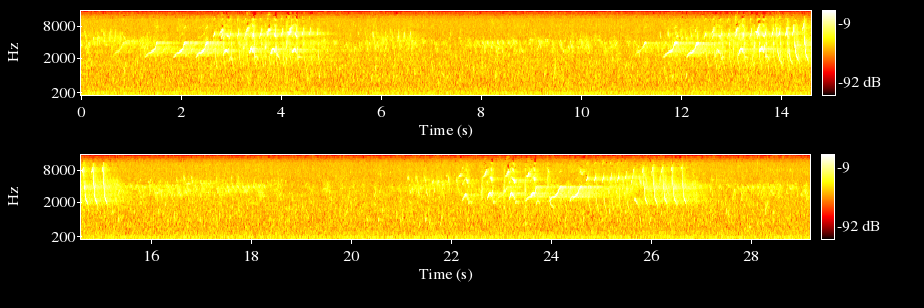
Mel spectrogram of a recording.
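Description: A songbird singing three separate phrases about ten seconds apart. Each phrase is a few seconds of quick high notes ending in a fast trill, over a steady soft background hiss.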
